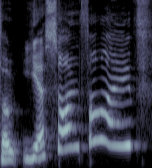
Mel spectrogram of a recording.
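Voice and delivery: stretched out, pitched way up high. Retelling a commercial where the mule speaks: Missouri Mule voice. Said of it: "in his best mule voice".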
